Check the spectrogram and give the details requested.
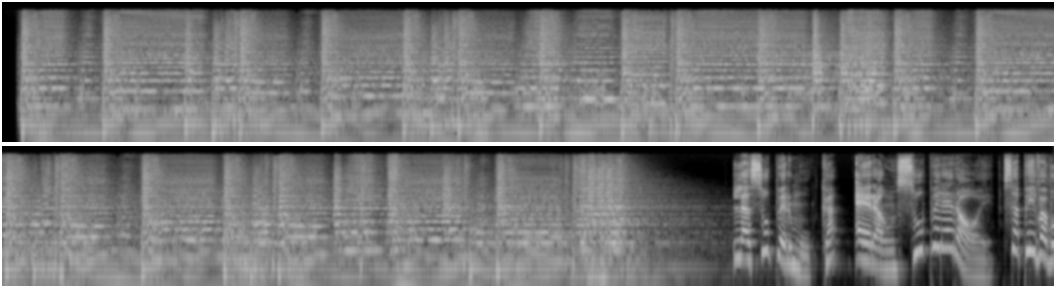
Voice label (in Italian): audiolibri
